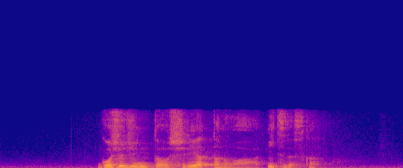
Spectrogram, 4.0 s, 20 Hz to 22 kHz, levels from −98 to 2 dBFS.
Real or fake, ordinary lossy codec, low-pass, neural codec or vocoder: real; none; none; none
